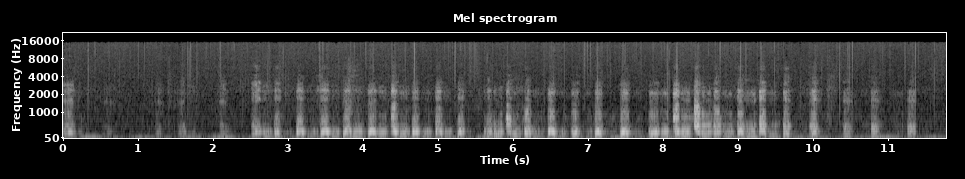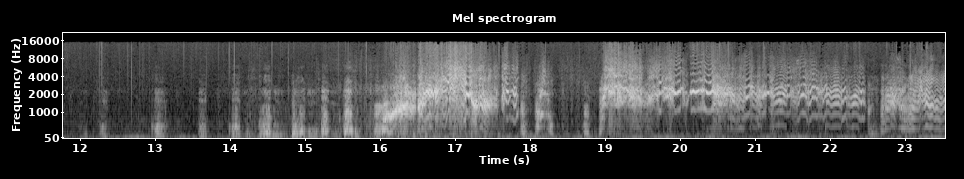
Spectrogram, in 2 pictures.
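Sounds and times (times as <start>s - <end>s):
baboon grunting in low pulsed grunts: 0.0s - 11.4s, 12.1s - 23.5s
baboon giving a loud rising squeal and harsh screeching: 15.9s - 23.5s.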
